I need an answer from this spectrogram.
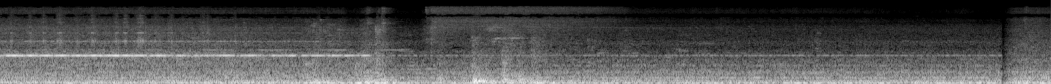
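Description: Renfe commuter train running, heard from inside the passenger car: a steady low rumble with a thin high whine that fades out about a third of the way through. A short louder bump comes near the middle.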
